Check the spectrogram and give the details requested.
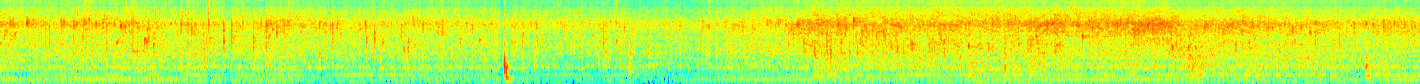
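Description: Ginger and green chilli paste sizzling in hot oil in a kadai, stirred with a wooden spatula that scrapes the pan. The sizzle grows louder about four seconds in, after one brief squeak.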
